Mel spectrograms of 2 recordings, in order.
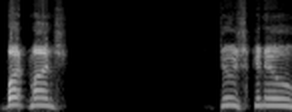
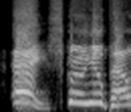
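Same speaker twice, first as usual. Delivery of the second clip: loud, higher hey screw you pal; mock angry snap; 6 semitones higher, 4 dB louder, slower than usual. Cop snapping back at a streamer, louder. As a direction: bark it like a riled-up cop. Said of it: "or would they be like".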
